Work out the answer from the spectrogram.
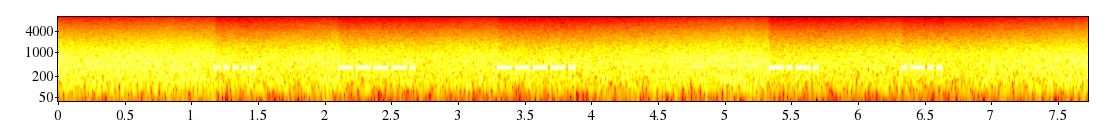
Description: Morse code, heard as a keyed tone, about 36 wpm, spaced as for 12 wpm, 380 Hz, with radio static and a narrow filter. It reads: 599 CL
